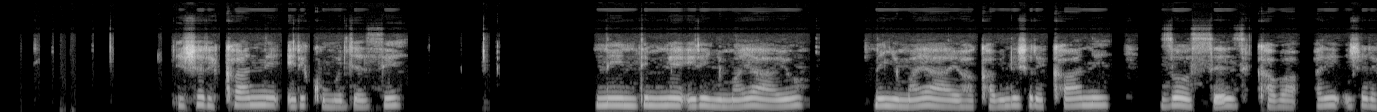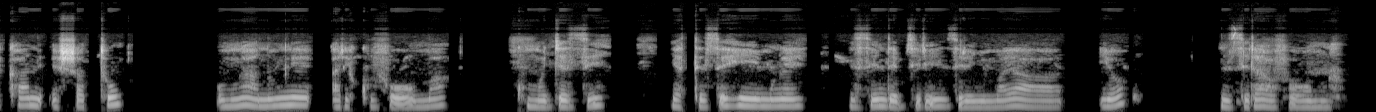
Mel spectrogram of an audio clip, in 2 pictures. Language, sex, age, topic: Kinyarwanda, female, 25-35, health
